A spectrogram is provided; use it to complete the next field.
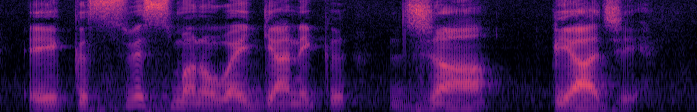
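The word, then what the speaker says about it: Jean Piaget: जी हां, हम इनको हिंदी भाषी लोग अक्सर जीन पियाजे जीन पियाजे कहते हैं। लेकिन यह जो जीन शब्द है जे इ एन जो ये स्पेलिंग है ये स्पेलिंग जो है इसका उच्चारण जब आप स्विस भाषा में करते हैं यूरोपियन कंट्रीज में करते हैं फॉरेन ऑथर्स को पढ़ते हैं तो वो होता है जा पियाजे। तो हम भी जा पियाजे बोलने की कोशिश करेंगे।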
